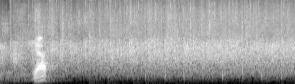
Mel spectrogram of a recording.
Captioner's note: audience laughing; audience applauding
